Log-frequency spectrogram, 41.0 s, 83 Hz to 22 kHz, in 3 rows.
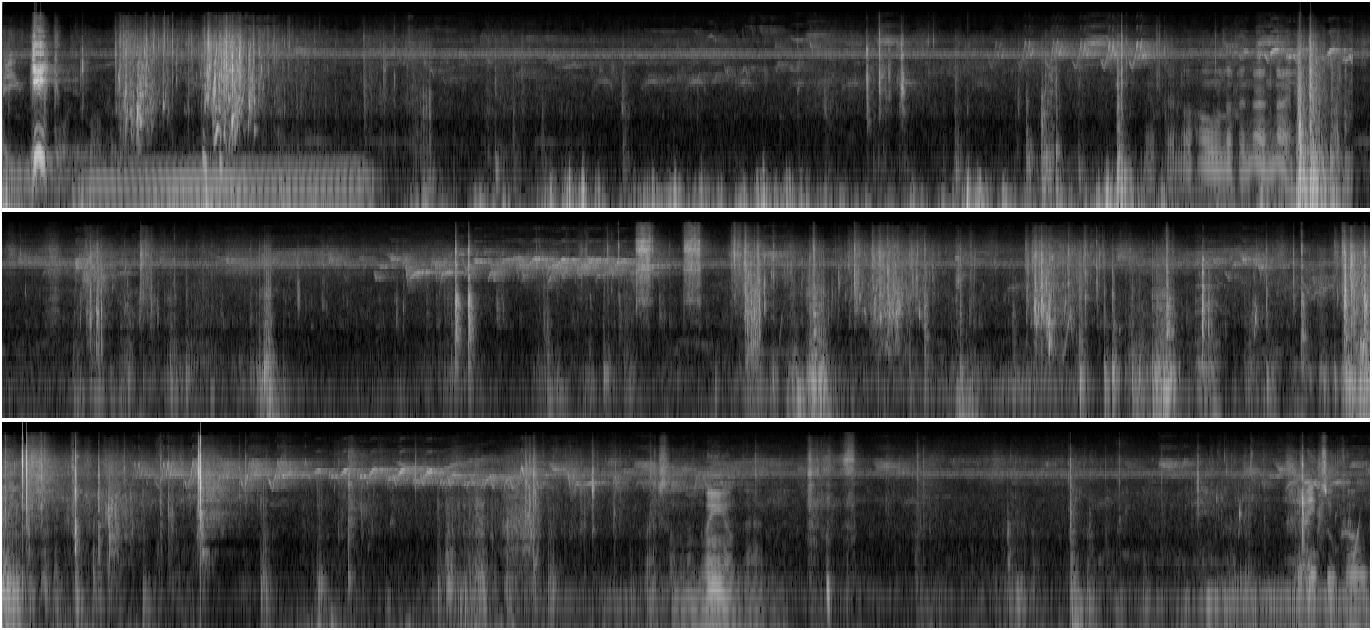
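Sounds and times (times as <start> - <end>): high-pitched swamp drone: 0.0 - 3.9, 39.2 - 41.0.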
